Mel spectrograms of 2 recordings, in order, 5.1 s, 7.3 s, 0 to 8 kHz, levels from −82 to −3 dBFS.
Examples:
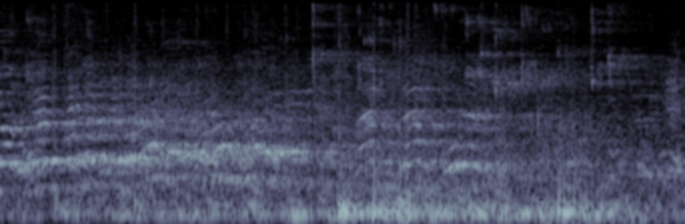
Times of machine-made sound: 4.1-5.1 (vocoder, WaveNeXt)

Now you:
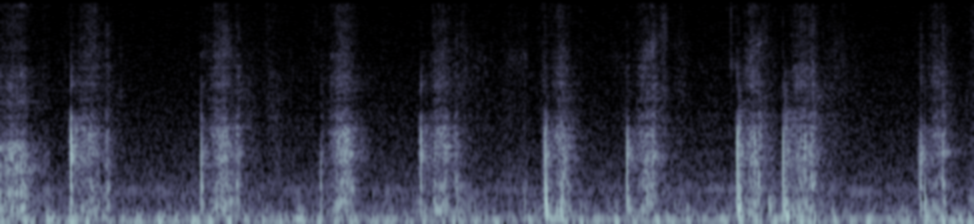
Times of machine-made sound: 0.0-0.8 (vocoder, WaveNeXt); 2.2-6.6

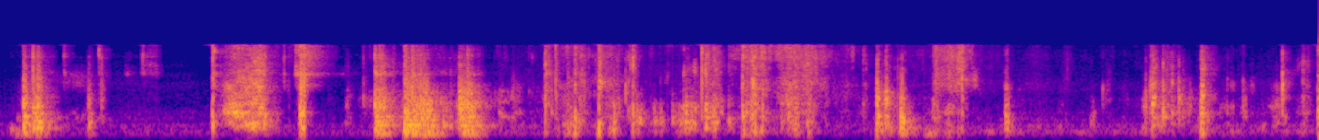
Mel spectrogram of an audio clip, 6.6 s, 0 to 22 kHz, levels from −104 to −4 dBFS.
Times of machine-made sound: 1.2-1.8 (vocoder, WaveNeXt); 3.3-6.6

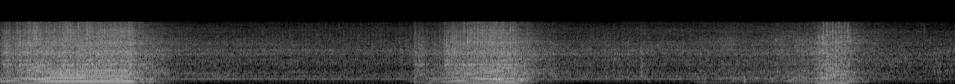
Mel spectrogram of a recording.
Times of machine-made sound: 7.5-9.1 (vocoder, WaveNeXt)

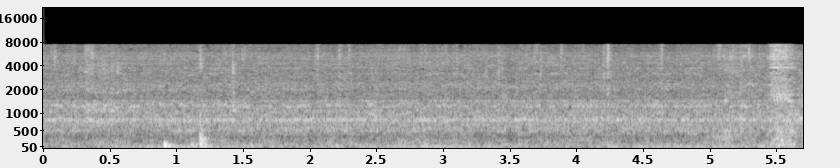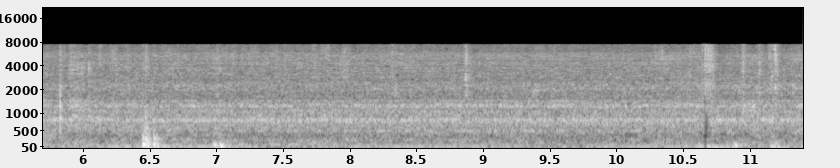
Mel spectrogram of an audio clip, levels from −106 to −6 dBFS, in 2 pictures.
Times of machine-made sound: none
